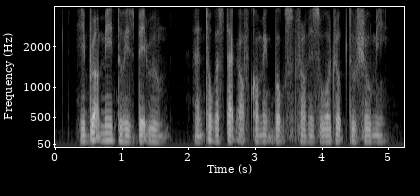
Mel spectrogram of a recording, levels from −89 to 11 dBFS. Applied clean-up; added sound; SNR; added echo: none; none; none; none.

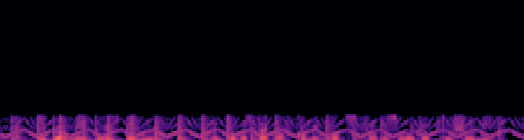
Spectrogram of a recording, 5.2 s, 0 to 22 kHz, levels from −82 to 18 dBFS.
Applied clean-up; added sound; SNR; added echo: classical method Wiener filter.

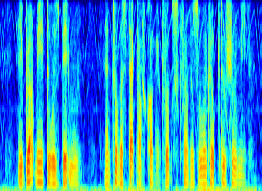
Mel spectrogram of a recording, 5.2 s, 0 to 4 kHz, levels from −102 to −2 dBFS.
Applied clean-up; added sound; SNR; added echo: neural separator model SepFormer WHAM!.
